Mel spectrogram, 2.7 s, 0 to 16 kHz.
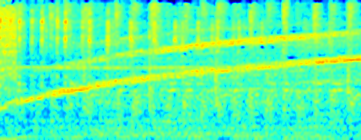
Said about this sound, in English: Jet Quad is a 2,000 horsepower, 2,000 pound thrust ATV. We basically put a jet engine on an ATV. It's capable of 200 miles an hour.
